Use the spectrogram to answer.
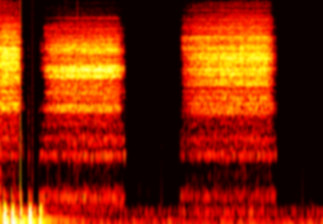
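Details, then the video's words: Wild barn owl nestling eating a gerbil inside a nest box: a short burst of thuds and scraping, then two long harsh hisses separated by a brief silence. "Barn Owl Nestling Devours A Gerbil"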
